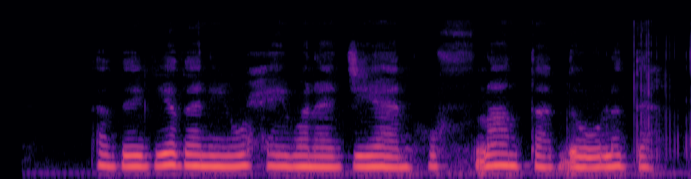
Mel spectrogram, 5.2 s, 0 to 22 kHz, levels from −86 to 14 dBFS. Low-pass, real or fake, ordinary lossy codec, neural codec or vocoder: 14.4 kHz; fake; none; vocoder, 44.1 kHz, 128 mel bands every 512 samples, BigVGAN v2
